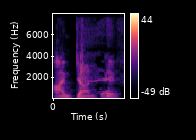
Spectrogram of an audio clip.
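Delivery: play-acted, politely passive-aggressive tone. Imitating the other speaker's reply back to them: mocking a passive aggressive tone. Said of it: "That sounded passive aggressive".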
